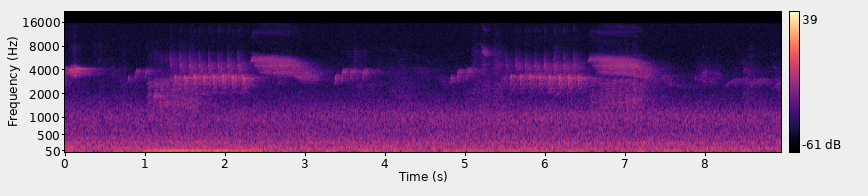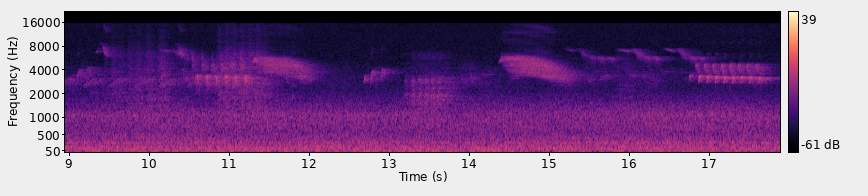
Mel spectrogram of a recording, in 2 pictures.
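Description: Outdoor birdsong: a short trilled phrase and downward-slurred chirps repeating about every four to five seconds, over a steady background hiss of outdoor ambience.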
